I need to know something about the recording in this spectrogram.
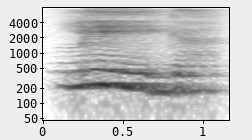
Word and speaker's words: league: Here we do have G-U-E, but both the U and E are silent. Both the U and E are silent. This is league. It ends in a G sound.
